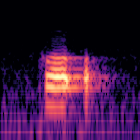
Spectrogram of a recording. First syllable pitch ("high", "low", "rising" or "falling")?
high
